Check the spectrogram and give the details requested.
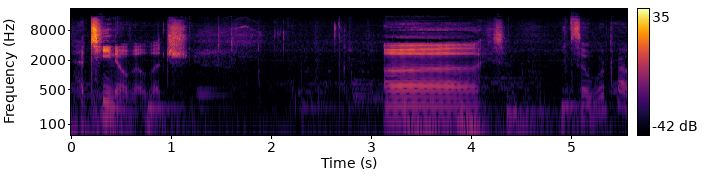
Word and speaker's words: Hateno: I used to think it was spelled with another vowel, but it's Hateno Village.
